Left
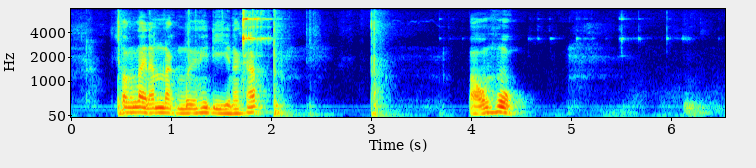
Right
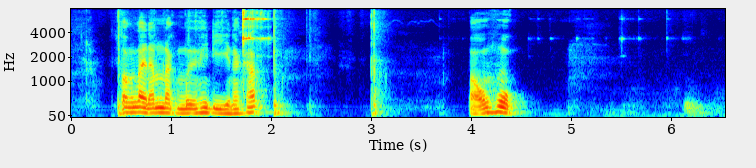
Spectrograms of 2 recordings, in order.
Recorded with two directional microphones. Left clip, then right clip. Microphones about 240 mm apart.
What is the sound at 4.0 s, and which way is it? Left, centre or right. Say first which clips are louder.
Speech: right 2 dB; centre.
